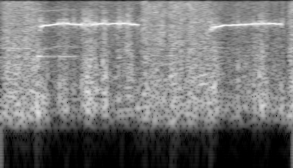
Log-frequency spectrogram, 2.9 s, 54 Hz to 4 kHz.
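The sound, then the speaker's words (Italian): Someone whistling over CB radio on the 27 MHz citizens band: two long, steady whistled tones, the first longer than the second, through a narrow, hissy, noise-filled radio channel. “Chi è che fischia avanti”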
